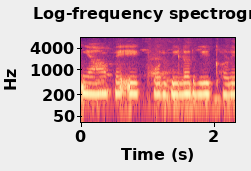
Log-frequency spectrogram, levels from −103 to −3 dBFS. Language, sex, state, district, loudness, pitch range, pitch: Hindi, female, Bihar, Kaimur, -13 LUFS, 210-215 Hz, 210 Hz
